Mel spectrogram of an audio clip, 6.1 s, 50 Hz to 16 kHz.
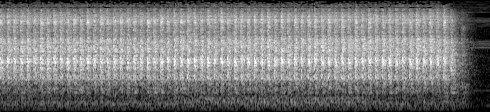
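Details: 2005 GSXR 750 frame with GSXR 600 engine, ran fine then started missing and now won't start; injectors cleaned and firing, battery charged: fast even starter whirr about four pulses a second for six seconds, no firing; owner suspects no spark.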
